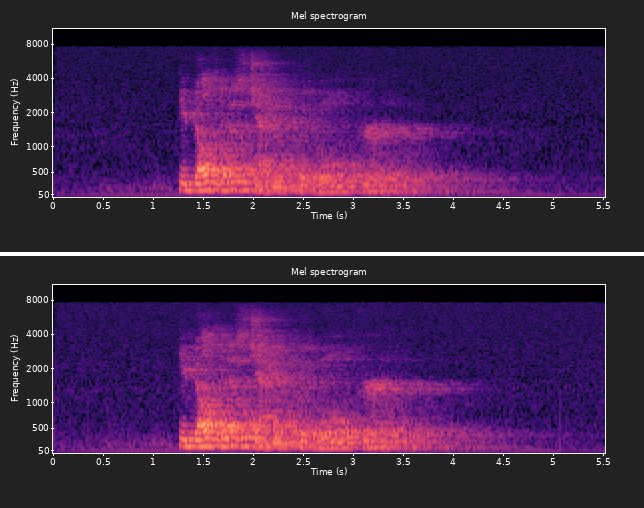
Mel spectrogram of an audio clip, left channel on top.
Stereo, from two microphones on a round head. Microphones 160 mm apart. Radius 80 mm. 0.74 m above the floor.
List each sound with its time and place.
1.2 s a man speaking: 20° left (ahead or behind), 1.2 m; by 3.4 s 5° left (ahead or behind), 3 m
